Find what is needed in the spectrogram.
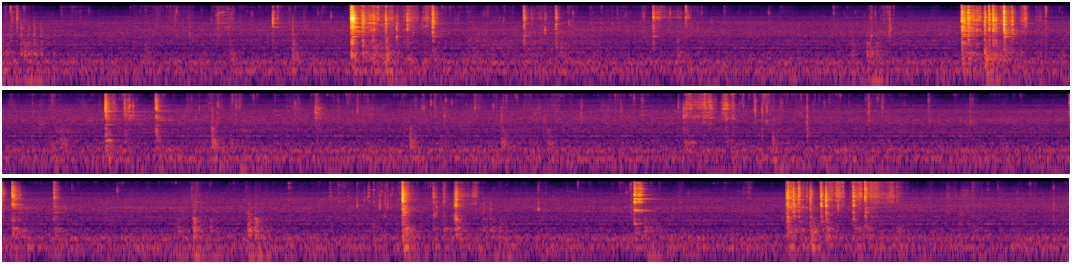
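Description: Metal slotted skimmer clinking and scraping against the rim of a stainless stockpot and a ceramic pot, with some water sloshing, as boiled chicken pieces are lifted out of the cooking water. Scattered clanks over a steady low hum, the sharpest about three and a half seconds in and another about ten seconds in.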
